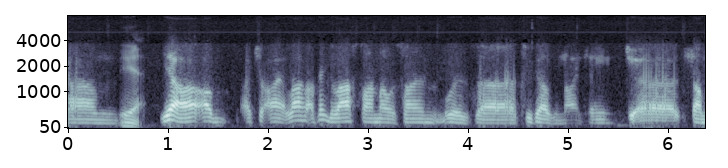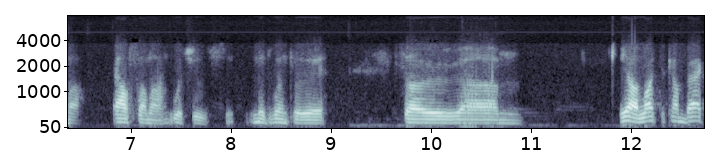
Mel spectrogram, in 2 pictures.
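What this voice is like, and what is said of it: Twangy American-sounding accent. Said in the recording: “You're American now. I can hear it in your twangy voice.”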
